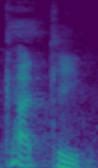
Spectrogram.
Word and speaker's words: Kotke: I didn't say his name right. Kotke. Kotke.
